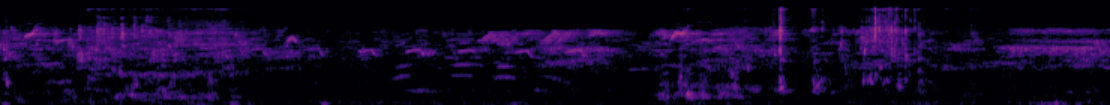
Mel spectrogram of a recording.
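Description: Near silence with faint birds chirping and a few soft knocks, the sharpest about four seconds in.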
